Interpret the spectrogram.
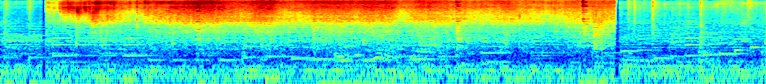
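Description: Diced potatoes sizzling as they fry on a hot steel teppanyaki griddle, turned with metal spatulas as they crisp. The sizzle starts about half a second in and cuts off suddenly about six seconds in.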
